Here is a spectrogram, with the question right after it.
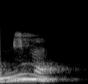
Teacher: nosotros tenemos una I nasal en contextos como mimo, porque la nasalidad de las consonantes se le pega a la vocal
